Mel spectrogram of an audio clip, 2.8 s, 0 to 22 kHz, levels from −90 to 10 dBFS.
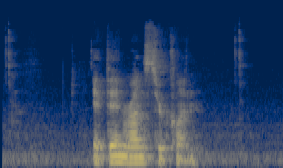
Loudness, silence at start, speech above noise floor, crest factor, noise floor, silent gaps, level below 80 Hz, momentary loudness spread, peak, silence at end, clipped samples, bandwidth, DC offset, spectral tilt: -22 LUFS; 0.95 s; 31 dB; 20 dB; -51 dBFS; none; -56 dBFS; 14 LU; -4 dBFS; 0.85 s; under 0.1%; 12.5 kHz; under 0.1%; -7 dB/octave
